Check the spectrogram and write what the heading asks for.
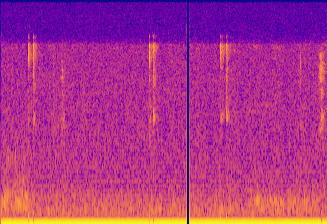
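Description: Near silence with three faint computer-mouse clicks.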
